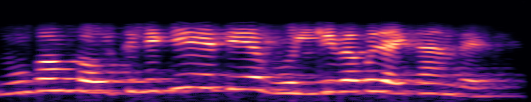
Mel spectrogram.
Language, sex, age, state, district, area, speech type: Odia, female, 18-30, Odisha, Khordha, rural, conversation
